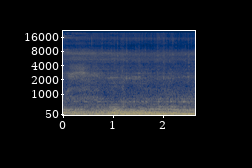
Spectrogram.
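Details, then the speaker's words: 1958 Ford F100 V8 idling at about 500–550 rpm with the fan relay installed: a deep, slow, steady rumble; the generator light glows because voltage is too low at idle, and the owner may raise the idle to about 600. "My generator light's on apparently because I'm not putting out enough voltage. It's getting dim, but idle. I might raise the idle up. I don't know. The idle right now I think is at like 500, 550."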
